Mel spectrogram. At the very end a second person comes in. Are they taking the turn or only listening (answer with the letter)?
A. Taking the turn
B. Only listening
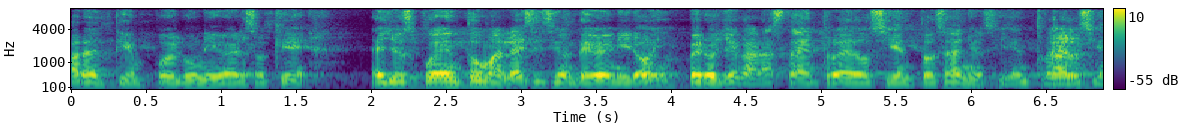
B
